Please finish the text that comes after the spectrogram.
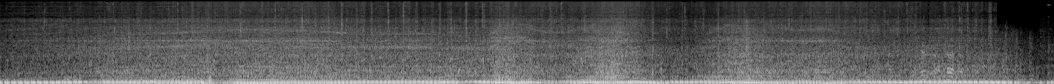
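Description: Honda Pioneer 1000 UTV engine in turf mode with one-wheel drive and the rear diff unlocked, crawling through a hurricane-cut ditch; a loud, close, low engine drone that rises and falls as the throttle changes.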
